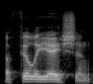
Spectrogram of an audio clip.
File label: "affiliation", English; Speech Pro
